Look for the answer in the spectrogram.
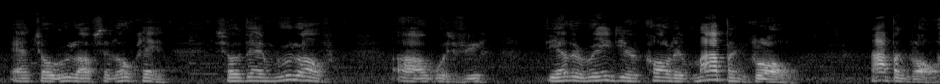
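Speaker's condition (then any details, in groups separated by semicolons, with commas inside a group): Parkinson's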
